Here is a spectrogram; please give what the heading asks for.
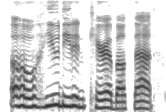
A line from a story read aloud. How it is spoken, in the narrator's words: laughed Deborah, in a rather hard tone for her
